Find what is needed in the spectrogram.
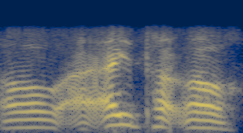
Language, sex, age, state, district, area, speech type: Manipuri, female, 60+, Manipur, Imphal East, rural, conversation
